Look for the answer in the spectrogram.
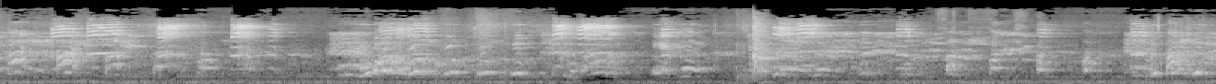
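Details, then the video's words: Capuchin monkey Instinct, a pet, laughing while play fighting with a toy monkey; bright, squealing chatter in quick irregular bursts, some high twittering notes, one short pause near the middle, low background hum throughout. "MONKEY RUNS FROM MONKEY TOY LAUGHING"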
